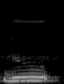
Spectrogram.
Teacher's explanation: دال واو پیش دو، واو مدہ ہے تو اس کو ایک الف کے برابر لمبا کریں گے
